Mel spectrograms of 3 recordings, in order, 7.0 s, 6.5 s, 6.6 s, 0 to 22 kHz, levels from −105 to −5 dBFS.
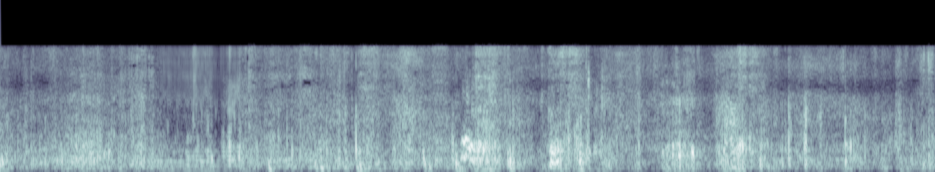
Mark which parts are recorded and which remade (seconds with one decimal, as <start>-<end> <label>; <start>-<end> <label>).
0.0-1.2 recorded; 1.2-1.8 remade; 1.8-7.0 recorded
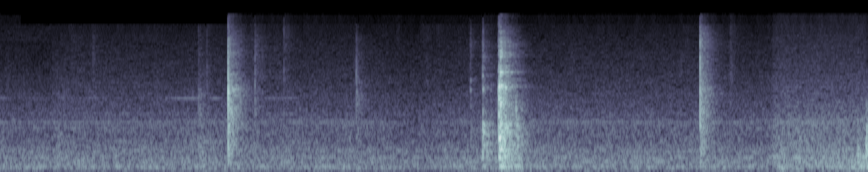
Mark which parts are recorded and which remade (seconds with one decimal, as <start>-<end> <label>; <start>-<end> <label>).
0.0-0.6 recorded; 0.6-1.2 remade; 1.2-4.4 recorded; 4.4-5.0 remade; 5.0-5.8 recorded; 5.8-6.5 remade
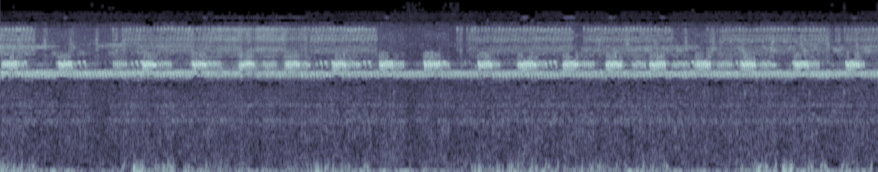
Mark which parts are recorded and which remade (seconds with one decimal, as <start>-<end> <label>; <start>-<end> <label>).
0.0-1.6 recorded; 1.6-2.3 remade; 2.3-6.6 recorded

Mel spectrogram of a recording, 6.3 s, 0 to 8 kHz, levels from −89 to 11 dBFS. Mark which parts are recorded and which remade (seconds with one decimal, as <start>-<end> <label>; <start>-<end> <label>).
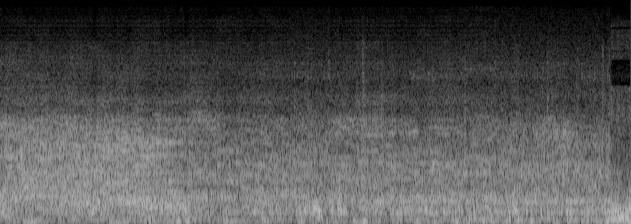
0.0-2.9 remade; 2.9-3.3 recorded; 3.3-5.0 remade; 5.0-6.3 recorded

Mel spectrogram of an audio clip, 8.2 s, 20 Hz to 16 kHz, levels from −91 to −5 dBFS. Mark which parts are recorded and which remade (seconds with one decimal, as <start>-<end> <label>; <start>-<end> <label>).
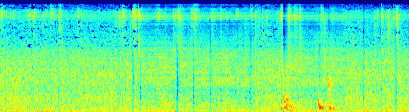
0.0-2.8 recorded; 2.8-5.1 remade; 5.1-5.6 recorded; 5.6-6.9 remade; 6.9-8.2 recorded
